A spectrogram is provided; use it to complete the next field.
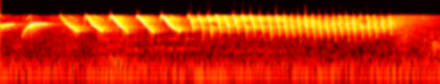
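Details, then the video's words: Lively canary in a tutoring recording, singing long rolls to prompt quiet canaries. Rising and falling whistled sweeps lead into a steady, very rapid trill of about twenty pulses, which fades out near the end. "Masteran Kenari Gacor, Pancingan Kenari Gacor Sulit Bunyi"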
